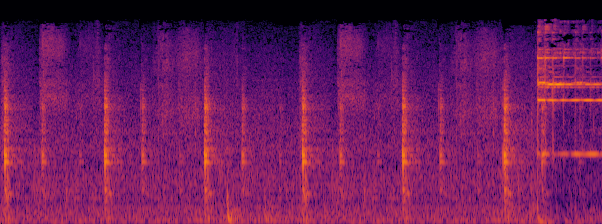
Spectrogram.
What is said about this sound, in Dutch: Ring je het belletje als je het hebt?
